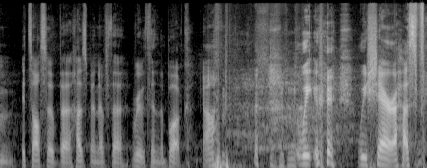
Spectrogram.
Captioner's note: chuckles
